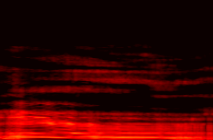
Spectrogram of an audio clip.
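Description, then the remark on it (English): A fairly loud voice mimics a creaking door swinging open: one long, strained groan that slowly sinks in pitch for over a second, then fades into a breathy rasp. “Ugh, was the sound of a door being opened by no one.”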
